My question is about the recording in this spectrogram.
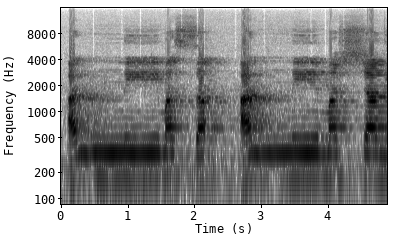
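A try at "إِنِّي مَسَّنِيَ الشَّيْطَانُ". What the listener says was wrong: Nah, kebalik. Itu shin tuh. Si S biasa. Massaniyash.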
